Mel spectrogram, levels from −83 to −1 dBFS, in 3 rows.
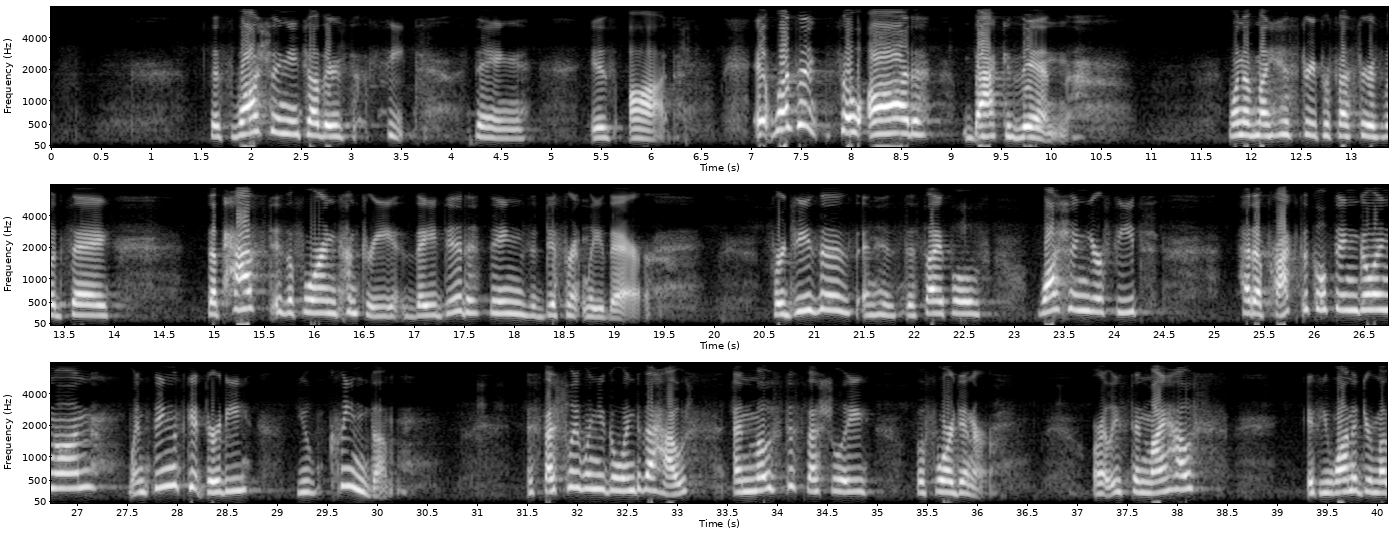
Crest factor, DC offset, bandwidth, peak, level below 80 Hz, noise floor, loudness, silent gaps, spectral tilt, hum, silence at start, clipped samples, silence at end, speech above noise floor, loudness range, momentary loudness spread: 14 dB; under 0.1%; 7.6 kHz; 0 dBFS; -54 dBFS; -57 dBFS; -12 LUFS; none; -5.5 dB/octave; none; 1.6 s; under 0.1%; 0 s; 45 dB; 8 LU; 15 LU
